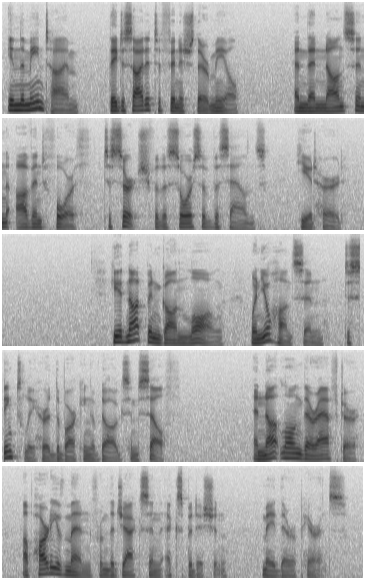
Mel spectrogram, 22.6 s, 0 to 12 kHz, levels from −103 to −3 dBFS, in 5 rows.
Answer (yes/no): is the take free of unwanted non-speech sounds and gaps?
no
